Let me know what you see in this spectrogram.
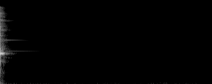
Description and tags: Sample pack of an Indonesian toy gamelan metallophone recorded with Zoom H1.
